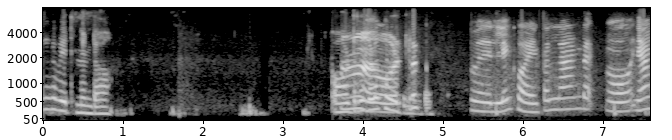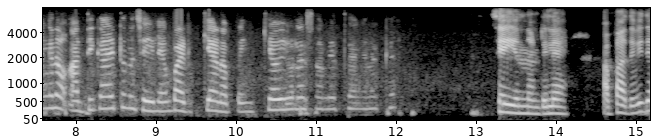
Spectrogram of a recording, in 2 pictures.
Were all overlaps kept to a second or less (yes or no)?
yes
